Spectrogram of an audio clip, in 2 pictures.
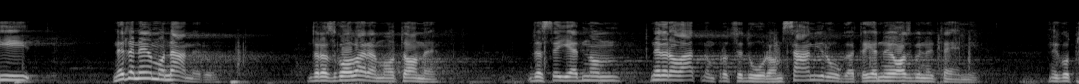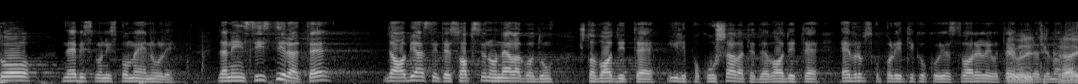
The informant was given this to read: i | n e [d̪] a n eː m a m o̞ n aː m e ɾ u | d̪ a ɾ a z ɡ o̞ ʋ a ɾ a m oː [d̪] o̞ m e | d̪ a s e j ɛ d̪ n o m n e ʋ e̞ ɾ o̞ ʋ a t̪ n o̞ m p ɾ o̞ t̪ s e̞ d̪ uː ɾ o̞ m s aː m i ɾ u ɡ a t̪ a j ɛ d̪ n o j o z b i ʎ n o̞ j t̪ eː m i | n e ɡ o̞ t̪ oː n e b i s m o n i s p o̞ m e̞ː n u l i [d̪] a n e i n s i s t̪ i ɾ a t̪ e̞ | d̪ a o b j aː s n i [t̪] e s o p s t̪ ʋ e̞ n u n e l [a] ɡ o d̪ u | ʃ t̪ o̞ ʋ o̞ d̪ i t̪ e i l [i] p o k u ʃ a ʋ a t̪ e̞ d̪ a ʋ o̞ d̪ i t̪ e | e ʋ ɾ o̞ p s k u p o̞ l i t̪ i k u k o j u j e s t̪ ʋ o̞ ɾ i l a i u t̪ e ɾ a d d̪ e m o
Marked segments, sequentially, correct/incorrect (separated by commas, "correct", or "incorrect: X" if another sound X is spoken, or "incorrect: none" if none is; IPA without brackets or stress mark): correct, incorrect: t̪, correct, correct, correct, correct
